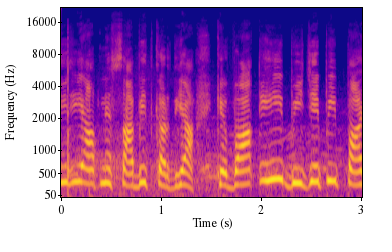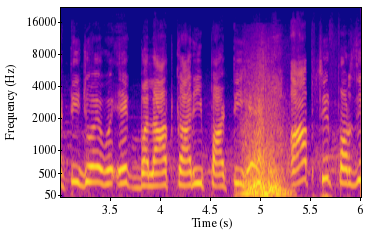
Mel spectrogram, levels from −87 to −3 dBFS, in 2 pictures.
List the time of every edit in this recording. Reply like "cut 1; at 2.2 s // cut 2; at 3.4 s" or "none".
cut 1; at 5.1 s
